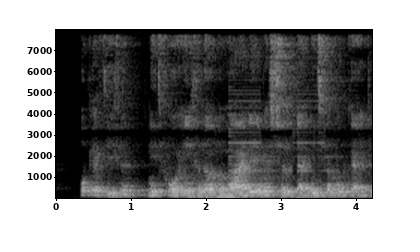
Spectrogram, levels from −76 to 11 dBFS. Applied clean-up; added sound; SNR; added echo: neural separator model SepFormer DNS4.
